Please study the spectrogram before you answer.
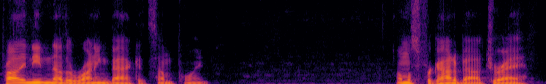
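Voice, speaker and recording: A man's voice: lowish voice, quick pace, darkish tone, no echo. Rambling man on a live stream. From USA. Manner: rambling storyteller, swears freely, many fillers. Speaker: podcast host drafting fantasy football. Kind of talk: casual live-stream chat.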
